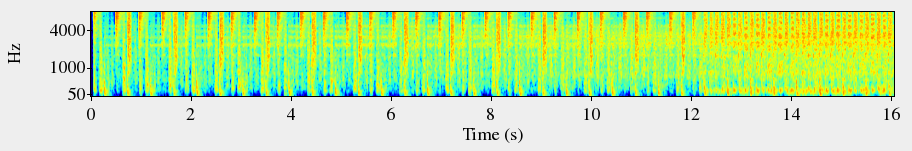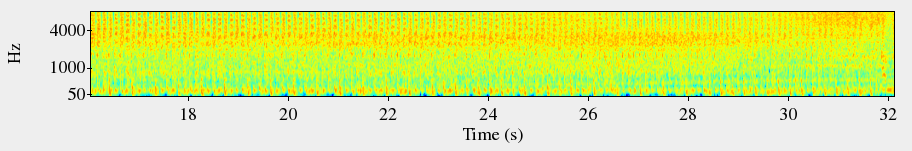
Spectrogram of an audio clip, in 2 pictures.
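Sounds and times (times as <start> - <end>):
extended house music intro: 0.0 - 32.1.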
